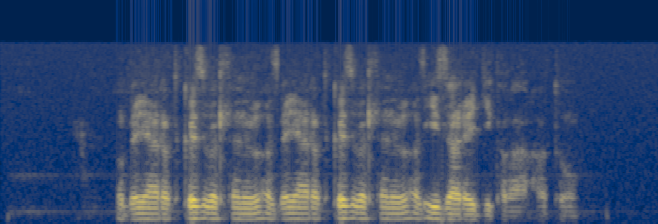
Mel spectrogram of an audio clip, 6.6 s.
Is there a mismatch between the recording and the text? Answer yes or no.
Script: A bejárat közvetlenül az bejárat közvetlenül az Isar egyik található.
no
